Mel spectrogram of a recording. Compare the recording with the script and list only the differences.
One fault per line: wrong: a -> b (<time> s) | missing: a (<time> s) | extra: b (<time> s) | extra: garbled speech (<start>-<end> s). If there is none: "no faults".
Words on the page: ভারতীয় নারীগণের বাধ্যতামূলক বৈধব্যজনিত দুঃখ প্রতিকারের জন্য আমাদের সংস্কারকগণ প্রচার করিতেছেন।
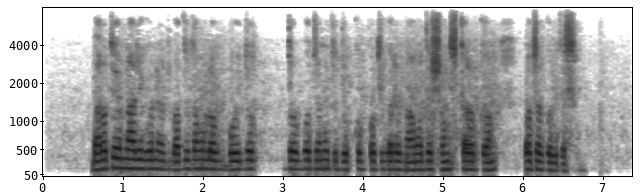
missing: জন্য (4.5 s)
